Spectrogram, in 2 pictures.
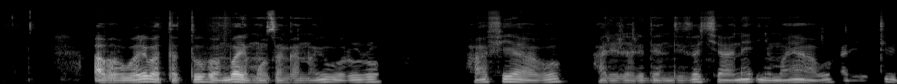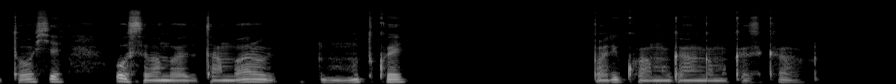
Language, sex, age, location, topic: Kinyarwanda, male, 25-35, Kigali, health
